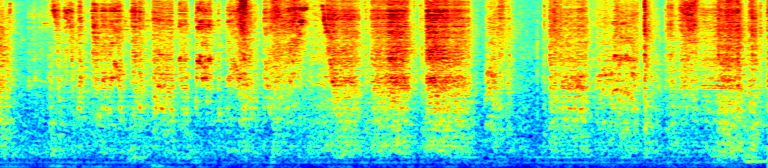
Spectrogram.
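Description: Hands rubbing and scraping against a styrofoam packing insert, in irregular scuffing strokes, while working printer parts out of the foam.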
